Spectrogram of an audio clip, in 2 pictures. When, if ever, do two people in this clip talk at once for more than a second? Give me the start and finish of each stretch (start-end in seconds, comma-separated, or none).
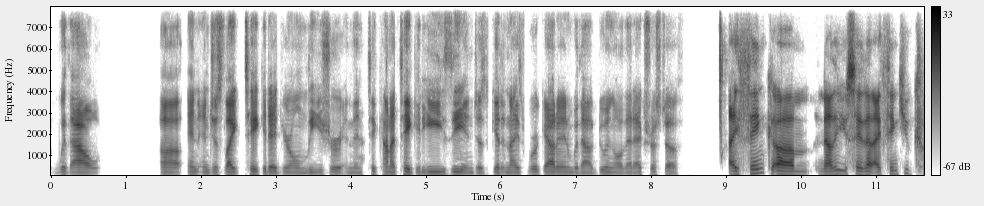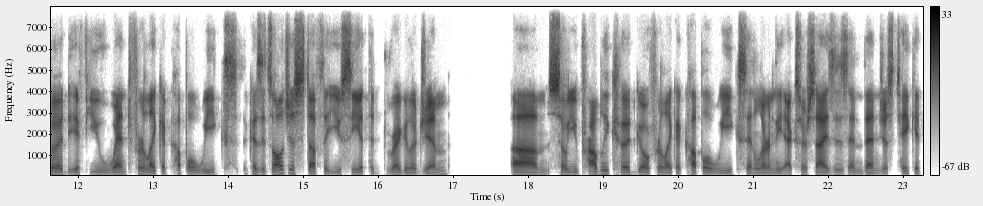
none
